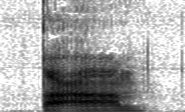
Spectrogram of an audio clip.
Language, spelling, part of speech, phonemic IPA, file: Arabic, طعام, noun, /tˤa.ʕaːm/, Ar-طعام.ogg
- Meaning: 1. food 2. food: prepared meal 3. feeding 4. wheat 5. grain, cereal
